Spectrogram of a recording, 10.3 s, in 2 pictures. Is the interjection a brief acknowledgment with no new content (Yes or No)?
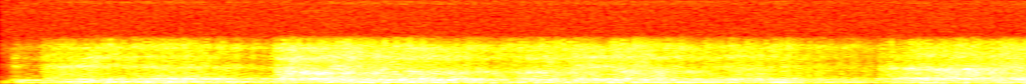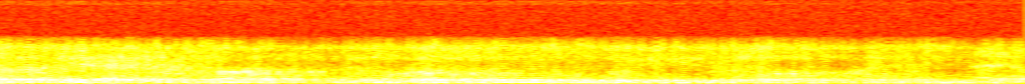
No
